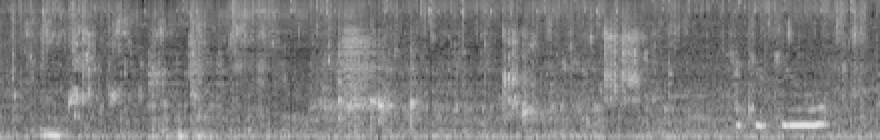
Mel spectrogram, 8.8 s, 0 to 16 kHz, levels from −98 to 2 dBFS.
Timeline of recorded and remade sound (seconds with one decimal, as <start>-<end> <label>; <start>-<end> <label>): 0.0-2.4 recorded; 2.4-3.1 remade; 3.1-8.8 recorded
